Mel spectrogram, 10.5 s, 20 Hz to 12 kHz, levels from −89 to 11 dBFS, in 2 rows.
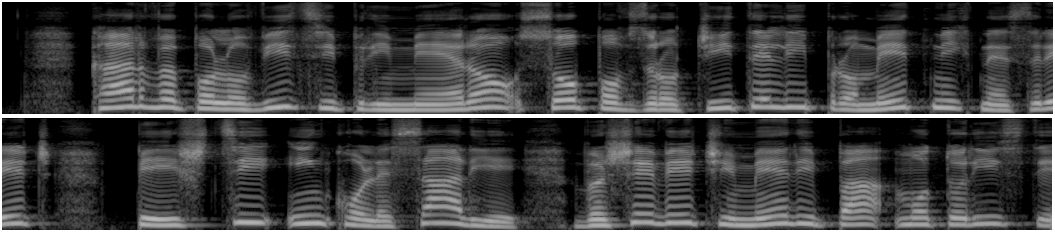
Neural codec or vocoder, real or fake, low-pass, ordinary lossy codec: none; real; none; none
